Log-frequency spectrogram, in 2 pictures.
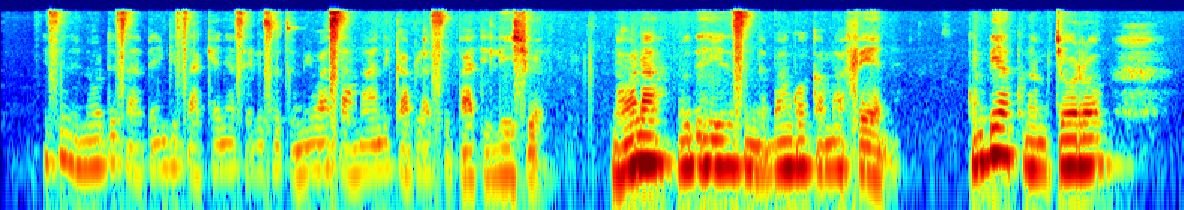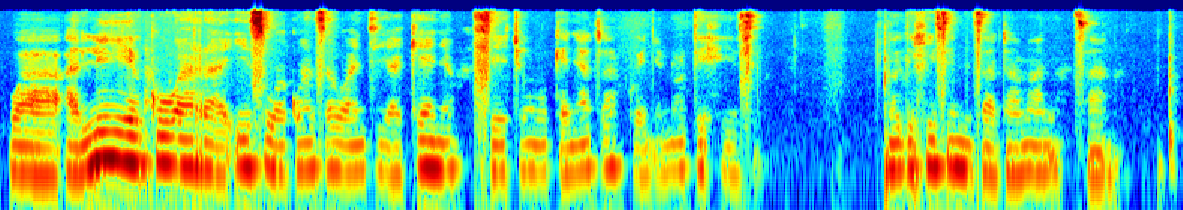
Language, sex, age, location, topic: Swahili, male, 18-24, Nakuru, finance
